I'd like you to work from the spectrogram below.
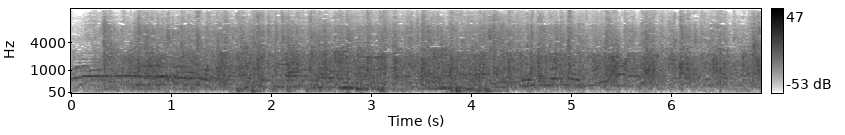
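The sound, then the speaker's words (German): Audience applause fills all seven seconds as dense, continuous clapping at an even, loud level, with the wash of a crowd behind it and no break or fade. “Dein Applaus.”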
